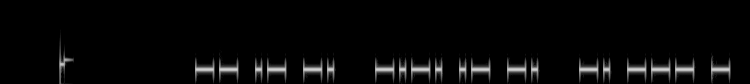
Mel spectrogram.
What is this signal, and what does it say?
Morse code, heard as a keyed tone, about 20 wpm, 700 Hz. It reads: MAN CAN NOT
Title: Sentences from Top 1000 Words - Review Part 5 - 20wpm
